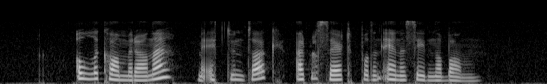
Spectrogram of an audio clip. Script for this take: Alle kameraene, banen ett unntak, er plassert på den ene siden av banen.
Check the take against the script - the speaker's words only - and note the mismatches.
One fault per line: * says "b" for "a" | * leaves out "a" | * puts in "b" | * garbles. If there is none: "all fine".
* says "med" for "banen"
